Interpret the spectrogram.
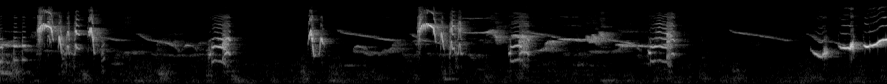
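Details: Oriental magpie-robin singing mimicked ciblek and sogon phrases: sharp high chips and clicks mixed with thin descending whistles, loud bursts broken by brief silences, ending in a rising whistled note.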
